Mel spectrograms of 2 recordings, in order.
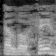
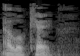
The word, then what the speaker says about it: Elohe: Hasiru, Samuel tells the people, remove, et Elohe ha-nechar. It's not referring to God, so you don't pronounce it Elokei. That would be a disrespect to God.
